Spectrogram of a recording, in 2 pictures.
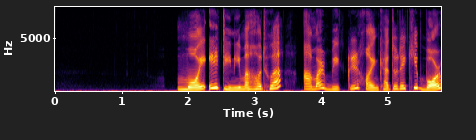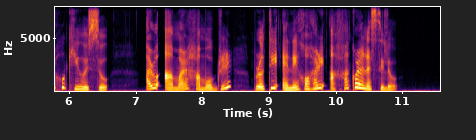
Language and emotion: Assamese, surprised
